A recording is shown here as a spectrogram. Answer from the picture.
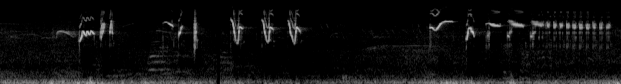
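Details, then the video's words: Varied orange-headed thrush phrase: sharp strokes and wavering whistles, a short gap, then more whistles ending in a fast high trill. "Guru Vokal ANIS MERAH Agar Selalu Ikut Nyaut Ngeplong di Rumah"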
